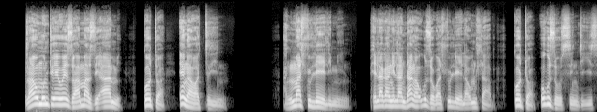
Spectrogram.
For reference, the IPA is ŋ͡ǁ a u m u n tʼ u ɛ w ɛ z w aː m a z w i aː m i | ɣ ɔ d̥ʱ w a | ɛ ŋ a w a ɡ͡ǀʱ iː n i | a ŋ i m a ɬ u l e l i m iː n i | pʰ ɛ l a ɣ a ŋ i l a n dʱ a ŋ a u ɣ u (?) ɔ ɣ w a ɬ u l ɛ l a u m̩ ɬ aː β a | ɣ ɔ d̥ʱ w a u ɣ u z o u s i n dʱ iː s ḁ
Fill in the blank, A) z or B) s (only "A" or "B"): A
